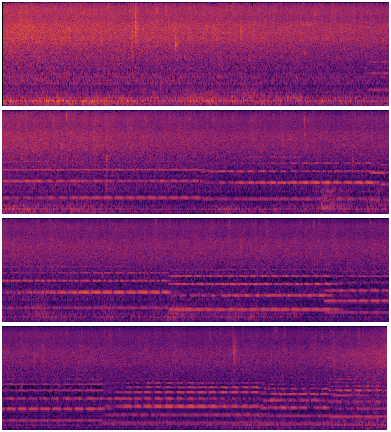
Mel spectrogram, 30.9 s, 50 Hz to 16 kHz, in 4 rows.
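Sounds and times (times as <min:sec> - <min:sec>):
rain: 0:00.0 - 0:30.9
flute: 0:05.2 - 0:30.9
clarinet: 0:07.0 - 0:30.9.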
